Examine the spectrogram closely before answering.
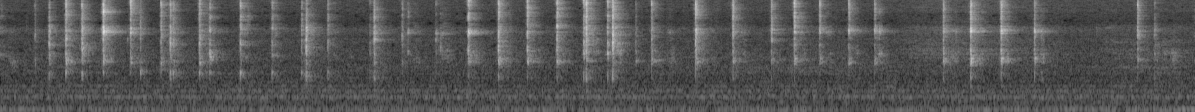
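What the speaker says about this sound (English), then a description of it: "I'll just find my little spoon here to scoop it out." A little spoon scrapes and clinks against a container while scooping out tomato paste in a home kitchen, quick light metallic taps in uneven bursts, close and fairly quiet.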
